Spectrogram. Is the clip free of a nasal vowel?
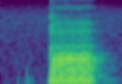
no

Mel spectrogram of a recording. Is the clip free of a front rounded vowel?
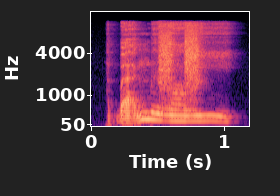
no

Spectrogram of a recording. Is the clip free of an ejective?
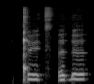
no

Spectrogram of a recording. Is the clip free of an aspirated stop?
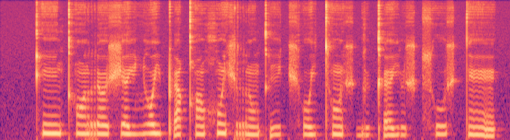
no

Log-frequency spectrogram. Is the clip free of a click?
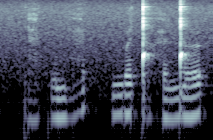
no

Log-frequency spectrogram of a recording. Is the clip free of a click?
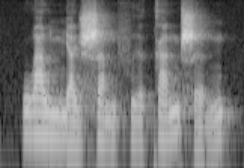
yes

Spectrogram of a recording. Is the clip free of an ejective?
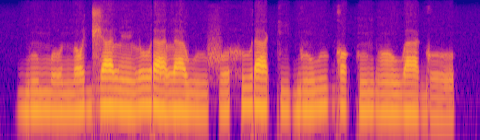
yes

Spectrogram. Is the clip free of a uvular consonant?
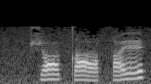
no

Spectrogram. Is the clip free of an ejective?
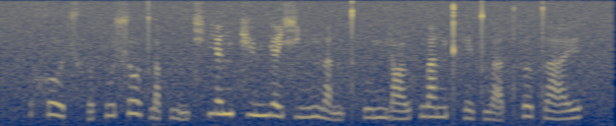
yes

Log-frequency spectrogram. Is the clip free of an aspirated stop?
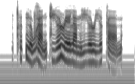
no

